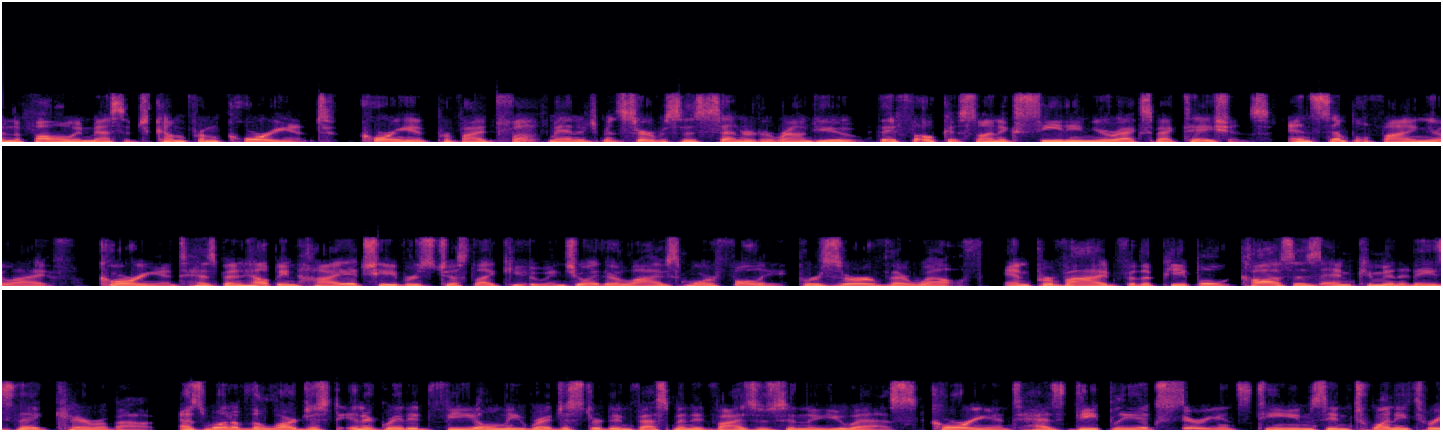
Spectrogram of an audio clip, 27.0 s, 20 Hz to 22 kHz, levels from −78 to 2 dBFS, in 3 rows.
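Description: The worst VoIP packet loss concealed by the speech codec comes at 3.05 to 3.42 s. Gaps scattered over about 360 ms, the longest about 140 ms, are filled by the decoder repeating its last pitch and filter at falling gain. Shorter dropouts follow at 5.71 to 5.83, 8.47 to 8.58, 12.21 to 12.51, 17.19 to 17.26 and 25.27 to 25.46 s. Each is stretched into a buzzy tone or a fading coloured noise, then weak or distorted while the Speex coding, light throughout, recovers. A spectrogram shows frozen horizontal harmonics fading out. The waveform shows repeated identical cycles shrinking in amplitude.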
